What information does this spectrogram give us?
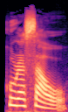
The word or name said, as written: कुराकाओ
